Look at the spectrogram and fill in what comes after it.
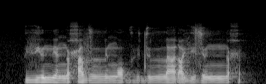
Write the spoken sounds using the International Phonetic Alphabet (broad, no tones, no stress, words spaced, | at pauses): vʲɵ mʲɑŋʏħav lːʏŋɔɡʱʉ dʉlːaɾɑ vʲɵzʏnːʏħ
